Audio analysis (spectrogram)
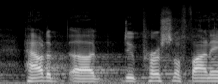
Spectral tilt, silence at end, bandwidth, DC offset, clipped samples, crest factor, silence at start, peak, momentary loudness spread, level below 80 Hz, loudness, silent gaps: -6.5 dB/octave; 0 s; 14.5 kHz; under 0.1%; under 0.1%; 14 dB; 0 s; 0 dBFS; 7 LU; -40 dBFS; -16 LUFS; none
